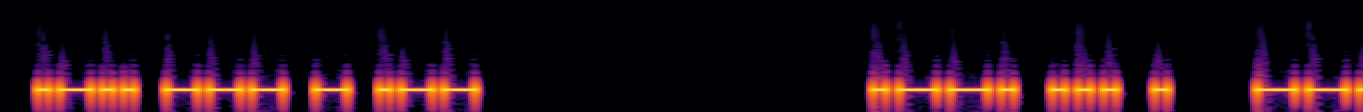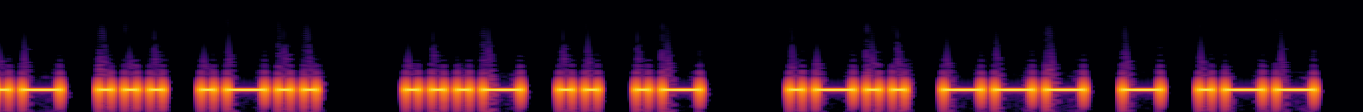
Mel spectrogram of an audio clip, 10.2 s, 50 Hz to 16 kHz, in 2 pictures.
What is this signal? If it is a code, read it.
Morse code, heard as a keyed tone, about 32 wpm, 700 Hz. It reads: LOTW PSE QSL VIA LOTW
